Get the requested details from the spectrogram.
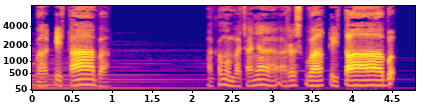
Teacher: Di situ tidak sukun, tapi berhubung katanya itu dibawaqfan, kemudian akhir huruf ijaiyahnya itu qalqalah, maka dibaca qalqalah atau dibaca bergetar atau memantul yang lebih berat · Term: qalqalah kubra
